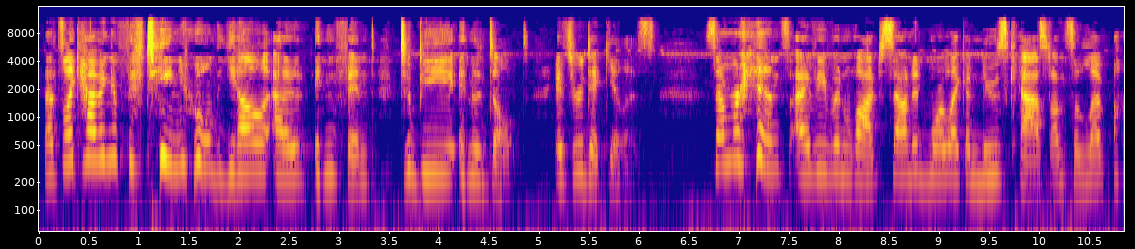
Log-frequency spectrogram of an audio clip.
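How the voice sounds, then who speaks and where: A young adult woman giving a casual, digressive rant to camera, laughing mid-sentence and swearing now and then. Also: medium pitch. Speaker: YouTuber.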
